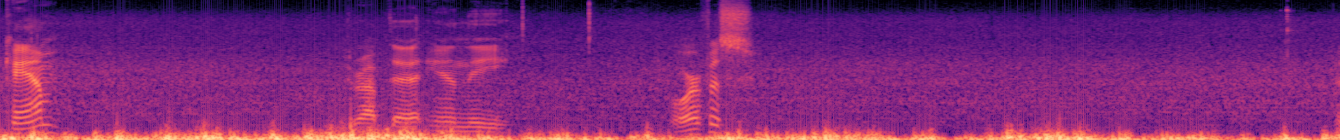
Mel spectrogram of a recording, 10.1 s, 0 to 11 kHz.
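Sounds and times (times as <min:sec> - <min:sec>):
wind buffeting microphone: 0:00.0 - 0:10.0
faint click: 0:09.6 - 0:09.8.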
